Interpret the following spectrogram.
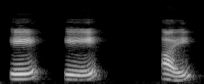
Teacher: ಈ ಅಕ್ಷರ ಹುಟ್ಟಲಿಕ್ಕೆ ಕಂಠ ಮತ್ತು ದವಡೆಯ ಸಹಾಯ ಬೇಕು. ಹಾಗಾಗಿ ಇವುಗಳನ್ನು ಕಂಠತಾಲು ಅಕ್ಷರಗಳು ಅಂತ ಕರಿತೇವೆ.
